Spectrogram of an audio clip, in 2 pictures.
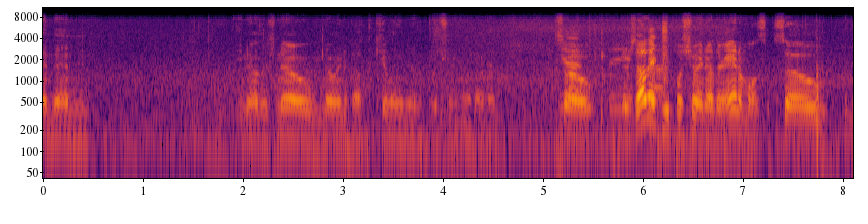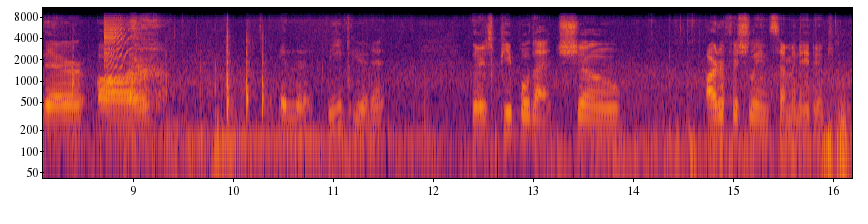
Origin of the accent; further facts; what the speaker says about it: San Luis Obispo, California, United States; also born or lived in Pacific Palisades, California; I moved to San Luis Obispo in 5th grade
